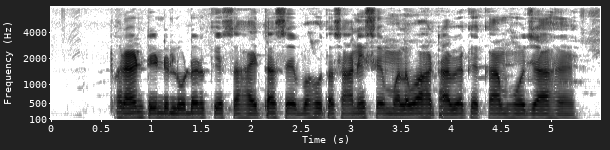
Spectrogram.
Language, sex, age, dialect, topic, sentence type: Magahi, male, 18-24, Central/Standard, banking, statement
